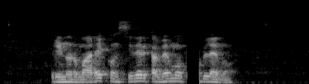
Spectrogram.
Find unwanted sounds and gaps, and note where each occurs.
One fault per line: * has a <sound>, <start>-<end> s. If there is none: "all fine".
* has a dropout, 1.9-2.0 s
